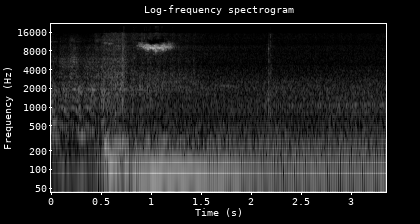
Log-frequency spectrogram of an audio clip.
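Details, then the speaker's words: 1.8L NA Miata, which had a hydraulic lifter tick, after an oil change with an added treatment: it starts quickly and settles into a smooth, even idle with no ticking from the top end. "it did even hear the engine running like there's no noise so it's also nice guys"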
